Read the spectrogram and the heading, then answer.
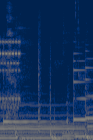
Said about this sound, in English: Please do not mind that alarm. That was an alarm for me to start my podcast.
